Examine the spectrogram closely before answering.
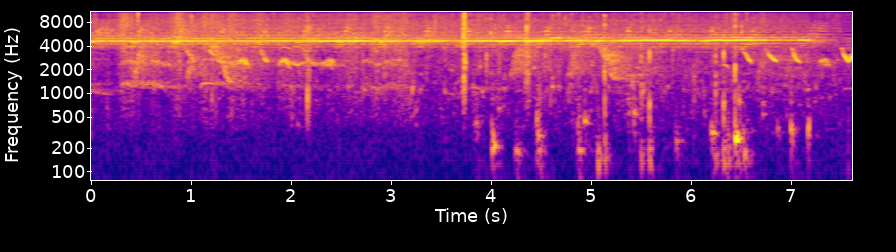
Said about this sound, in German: Dann können wir ja los und mit meinem Einbaumboot zum Dorf fahren.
